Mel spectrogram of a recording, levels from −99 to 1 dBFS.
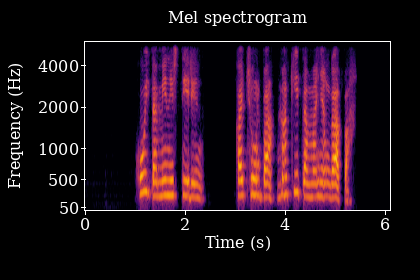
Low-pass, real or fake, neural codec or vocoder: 5.4 kHz; fake; codec, 16 kHz, 2 kbps, FunCodec, trained on Chinese and English, 25 frames a second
